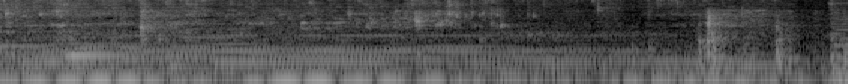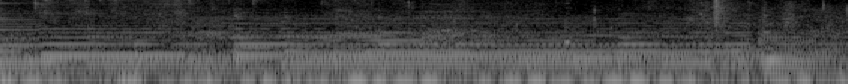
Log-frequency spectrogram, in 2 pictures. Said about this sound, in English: then I add water.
